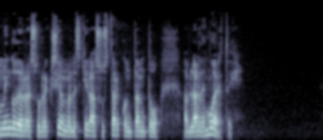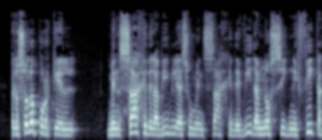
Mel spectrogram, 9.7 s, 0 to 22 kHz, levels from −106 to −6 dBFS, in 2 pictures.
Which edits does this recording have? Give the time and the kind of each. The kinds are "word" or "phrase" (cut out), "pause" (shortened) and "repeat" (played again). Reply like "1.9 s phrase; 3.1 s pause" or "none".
none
